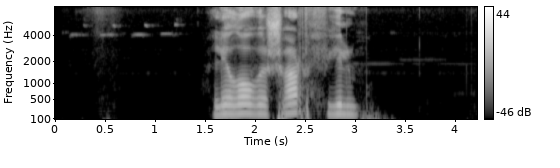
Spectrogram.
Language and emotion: Russian, neutral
